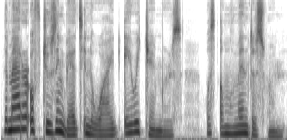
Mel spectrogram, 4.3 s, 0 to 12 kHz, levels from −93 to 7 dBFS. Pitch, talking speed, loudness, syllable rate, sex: 175 Hz, 195 wpm, -18 LUFS, 5.7 syllables/s, female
